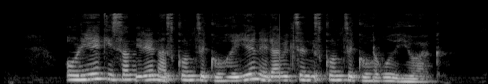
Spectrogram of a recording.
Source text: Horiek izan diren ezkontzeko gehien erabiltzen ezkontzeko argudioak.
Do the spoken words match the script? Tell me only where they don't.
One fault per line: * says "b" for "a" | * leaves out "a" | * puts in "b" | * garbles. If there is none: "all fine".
all fine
